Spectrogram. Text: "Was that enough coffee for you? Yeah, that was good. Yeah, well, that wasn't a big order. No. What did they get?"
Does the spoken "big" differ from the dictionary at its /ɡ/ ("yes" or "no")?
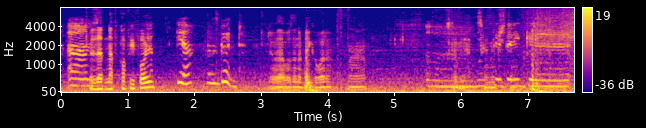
no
